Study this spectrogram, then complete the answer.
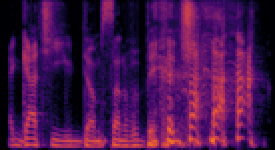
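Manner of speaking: low, dead earnest, no joking. Retelling what a man said he would do on meeting Sasquatch: imitating dead serious delivery. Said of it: "And dead serious".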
